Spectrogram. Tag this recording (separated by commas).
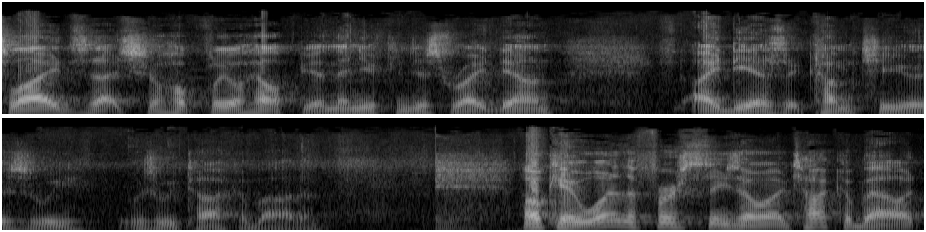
Speech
